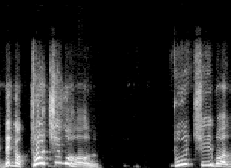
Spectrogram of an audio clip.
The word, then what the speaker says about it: futebol: They turned it into 3 syllables, right? It doesn't go 4 because it ends with bol. It's like a U. Futebol, bol. Is that right? Yeah. Okay. So what they did is they added a fuchi, and the T changes to ch in Brazilian Portuguese.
